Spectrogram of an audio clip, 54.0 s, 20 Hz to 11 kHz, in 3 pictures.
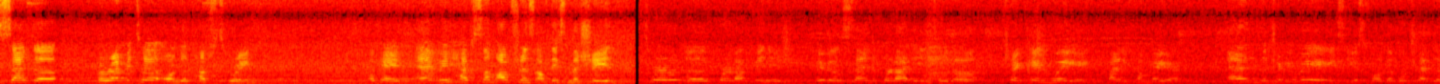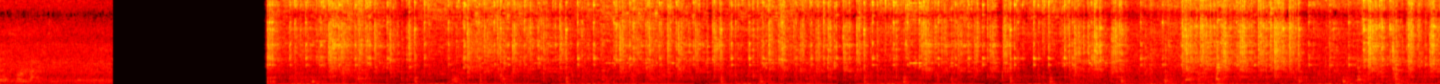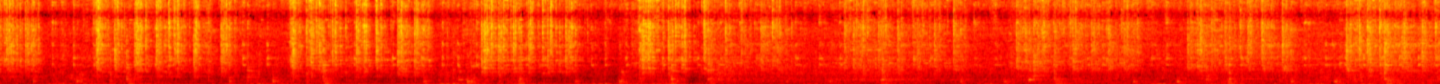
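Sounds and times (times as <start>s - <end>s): vibratory feed plate humming: 21.3s - 54.0s
metal screws rattling: 21.4s - 54.0s.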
